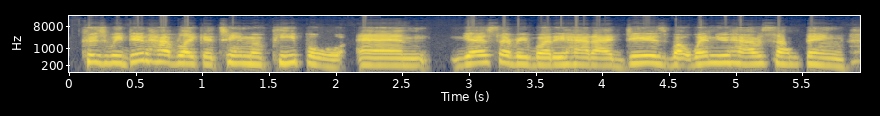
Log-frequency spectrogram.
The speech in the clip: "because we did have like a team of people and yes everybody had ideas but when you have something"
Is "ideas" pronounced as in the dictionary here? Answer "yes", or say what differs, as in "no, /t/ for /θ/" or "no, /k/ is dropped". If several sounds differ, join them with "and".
yes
